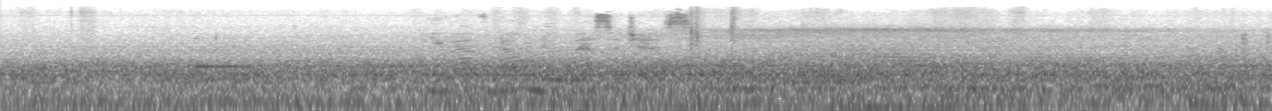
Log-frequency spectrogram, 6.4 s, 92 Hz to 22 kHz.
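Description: Steady road and engine noise inside the cabin of a Ford Ranger Bi-Turbo pickup, with its 2.0-litre twin-turbo four-cylinder diesel, cruising at expressway speed.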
